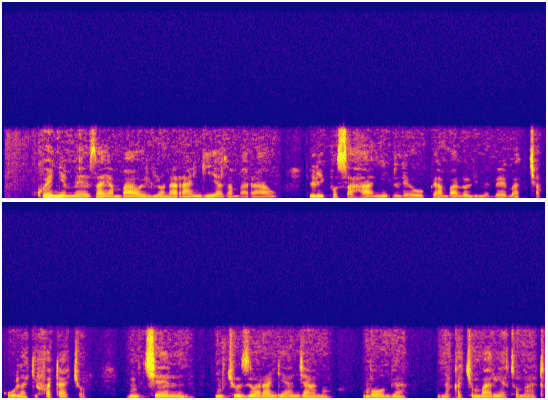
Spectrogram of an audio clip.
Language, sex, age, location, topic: Swahili, male, 18-24, Mombasa, agriculture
